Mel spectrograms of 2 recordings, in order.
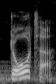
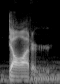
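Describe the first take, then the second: First: It is said in a British accent. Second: It is said in a stereotypical American accent. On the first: "the British would be daughter" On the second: "you got to go like the stereotypical American accent"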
